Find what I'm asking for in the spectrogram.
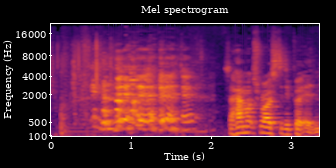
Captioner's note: both laughing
